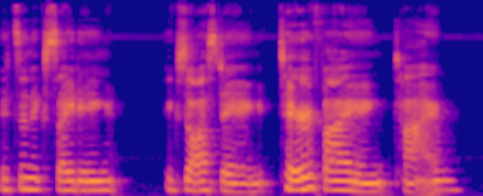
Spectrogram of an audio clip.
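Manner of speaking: slow, weighted, each word drawn out.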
